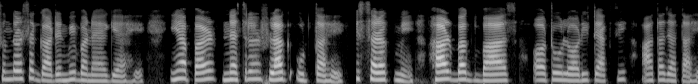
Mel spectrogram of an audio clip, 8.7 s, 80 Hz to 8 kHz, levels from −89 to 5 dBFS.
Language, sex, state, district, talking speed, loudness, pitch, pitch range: Hindi, female, Bihar, Gaya, 160 wpm, -22 LUFS, 230 Hz, 210-255 Hz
